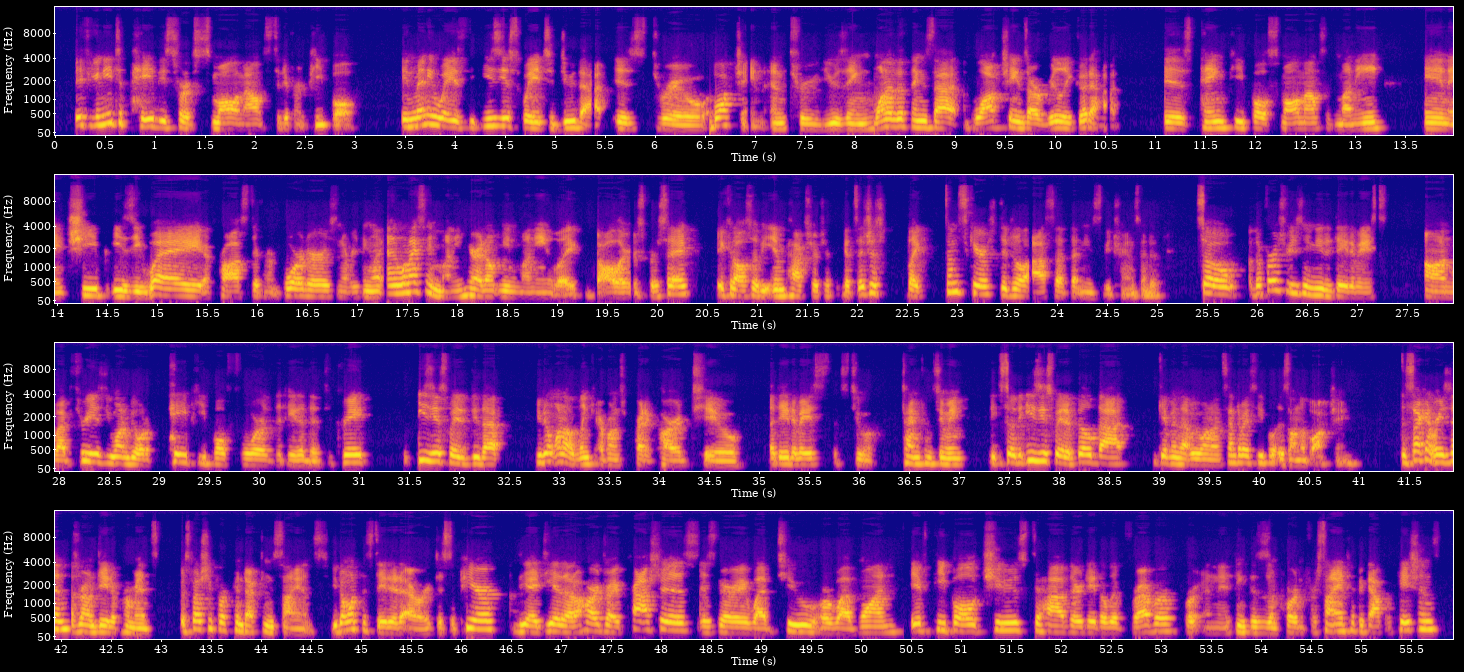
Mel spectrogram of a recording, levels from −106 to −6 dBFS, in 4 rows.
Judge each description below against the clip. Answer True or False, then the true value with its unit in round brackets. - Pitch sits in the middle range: True (155 Hz)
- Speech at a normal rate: False (215 wpm)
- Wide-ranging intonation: True (6.8 semitones)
